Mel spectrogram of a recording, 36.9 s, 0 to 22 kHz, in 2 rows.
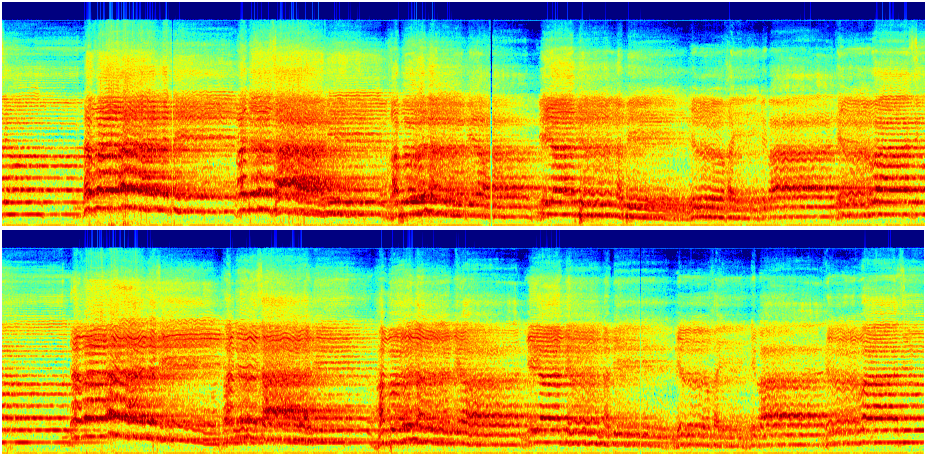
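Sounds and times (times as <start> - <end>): men chanting in unison: 0.0 - 36.9.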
